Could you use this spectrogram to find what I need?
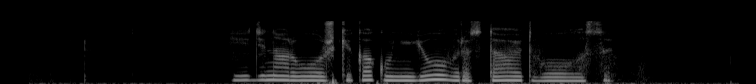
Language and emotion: Russian, sad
